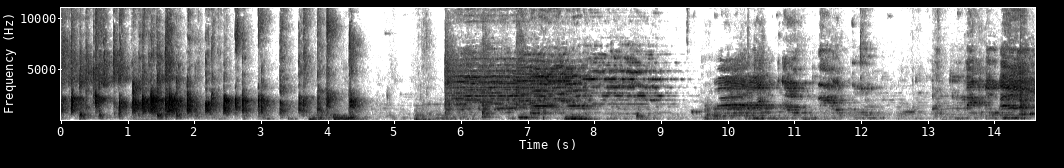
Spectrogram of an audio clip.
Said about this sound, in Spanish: Amén. Dale un aplauso a Dios y ponte de pie familia.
